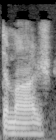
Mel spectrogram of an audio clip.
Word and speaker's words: Damage: some people would pronounce Damage because uh, it was directed by Louis Malle,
